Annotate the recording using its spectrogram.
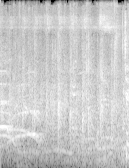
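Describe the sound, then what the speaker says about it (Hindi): Guests at an Indian ring ceremony clap and cheer for a married couple, a steady, crowded roar of hands with raised voices and music blended underneath throughout. "मैं चाहूंगी हमारे प्यारे से जोड़ के एक और जोरदार ताली होनी चाहिए।"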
